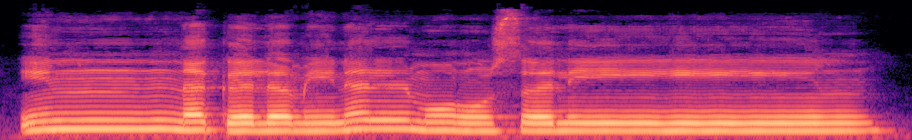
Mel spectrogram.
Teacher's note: یائے مدہ کی ٹائمنگ میں نے آپ کو بتائی تھی، کھڑا زیر یا یائے مدہ کی ٹائمنگ ہوتی ہے 2 سیکنڈ، تو 2 سیکنڈ تک اس کو پل کریں گے، لیکن یہاں اس آیت ختم ہو رہی ہے اور ہم نے یہاں پہ وقف کرنا ہے تو ہم یہاں پر مد عارضی لگاتے ہوئے اس کو 3 الف تک پل کریں گے۔ مد عارضی کہتے ہیں جو کہ حروف مداز کے بعد پہ جب ہم وقف کرتے ہیں تو اس کے بعد والے لیٹر پہ کو جب ہم سائلنٹ کر رہے ہوتے ہیں تو وہاں پر مد عارضی لگتی ہے، جس کی ٹائمنگ ہوتی ہے 3 سیکنڈ تک۔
